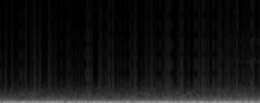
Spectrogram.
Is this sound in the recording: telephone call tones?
no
